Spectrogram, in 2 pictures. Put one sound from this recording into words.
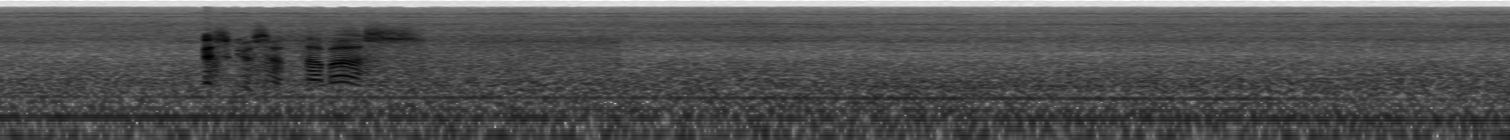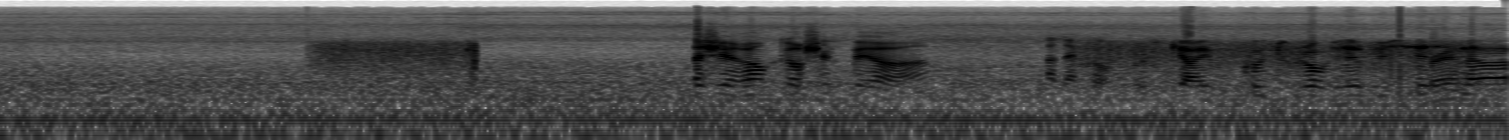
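A man speaks calmly over a headset intercom.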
